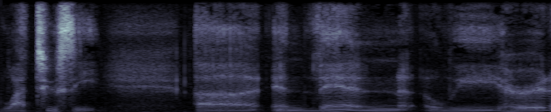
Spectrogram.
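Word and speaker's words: Watusa: we went to Watusi although it's spelled uh w a t-u-s-a it's we always called it Watusi uh and then we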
